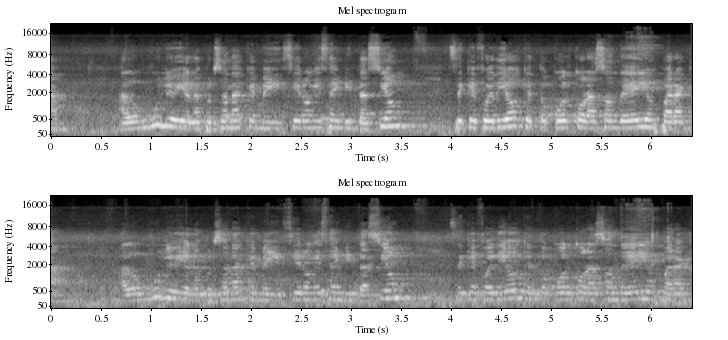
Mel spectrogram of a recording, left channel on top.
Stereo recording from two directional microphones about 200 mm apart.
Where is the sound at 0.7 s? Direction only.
45° left (ahead or behind).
